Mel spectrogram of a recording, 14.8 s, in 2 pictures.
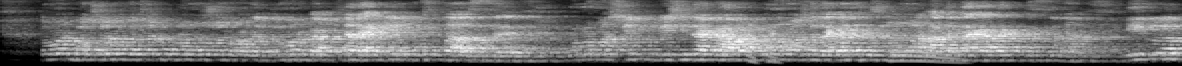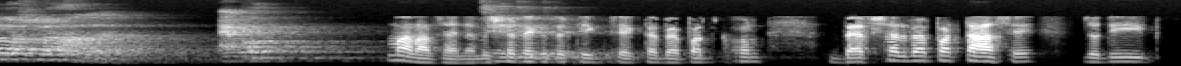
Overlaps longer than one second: none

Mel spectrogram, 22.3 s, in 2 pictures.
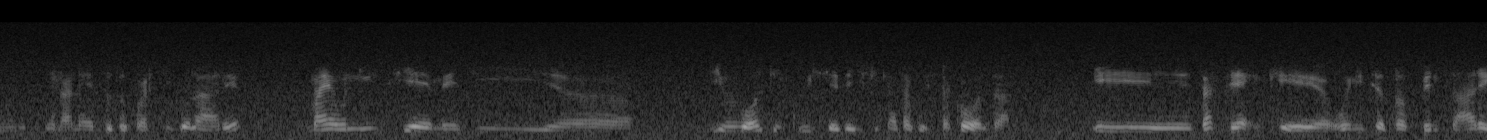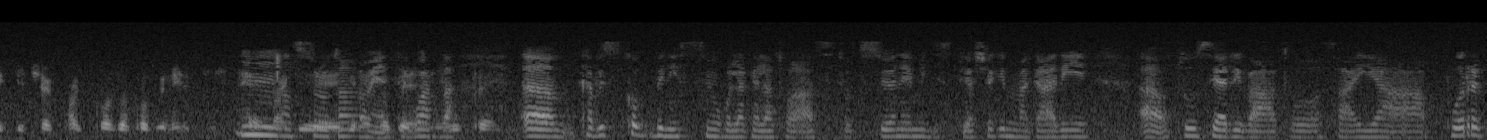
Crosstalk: present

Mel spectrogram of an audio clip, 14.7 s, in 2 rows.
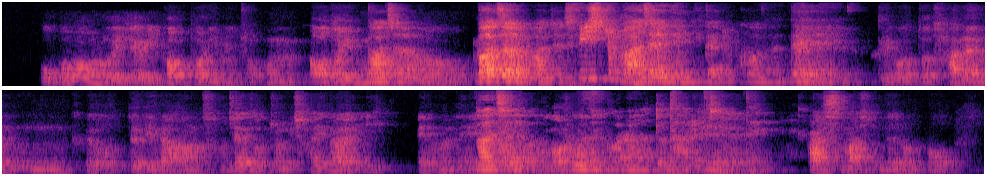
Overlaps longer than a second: present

